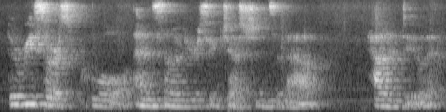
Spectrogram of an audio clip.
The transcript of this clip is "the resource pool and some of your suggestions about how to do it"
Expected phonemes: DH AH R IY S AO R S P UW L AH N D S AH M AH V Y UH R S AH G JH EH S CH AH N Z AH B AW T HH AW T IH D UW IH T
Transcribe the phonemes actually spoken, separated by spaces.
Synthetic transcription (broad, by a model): DH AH R IY S AO R S P UW L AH N S AH M AH V Y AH R S AH G JH EH S CH AH N Z AH B AW T HH AW T IH D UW IH T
